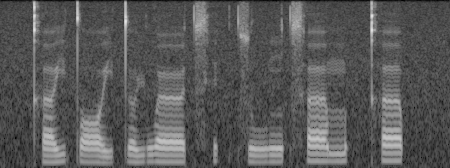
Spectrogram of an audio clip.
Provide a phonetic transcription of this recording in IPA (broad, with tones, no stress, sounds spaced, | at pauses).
kʰ ɐ˨˥ j t̪ ɔː˨˩ j t̪ ɵ˨˧ ɥ w œː˧ t͡sʰ ɪ˧ k̚ t͡s uː˨˧ ŋ t͡sʰ ɐ˥ m | kʰ ɐ˥ p̚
